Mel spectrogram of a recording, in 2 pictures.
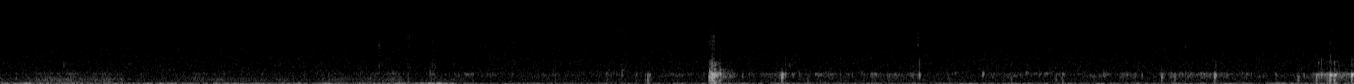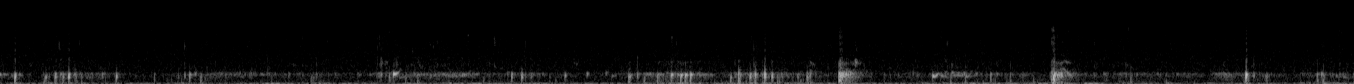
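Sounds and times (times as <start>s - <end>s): underwater knocks and clicks: 16.7s - 22.3s, 24.0s - 25.0s.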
